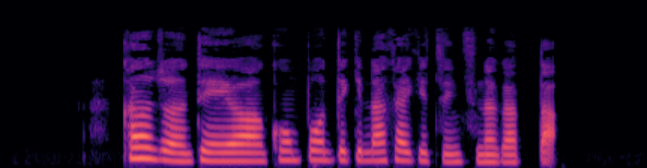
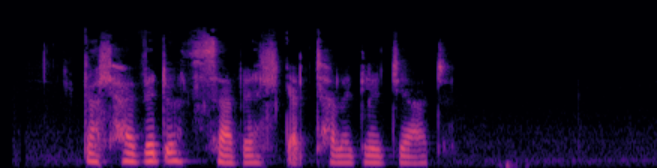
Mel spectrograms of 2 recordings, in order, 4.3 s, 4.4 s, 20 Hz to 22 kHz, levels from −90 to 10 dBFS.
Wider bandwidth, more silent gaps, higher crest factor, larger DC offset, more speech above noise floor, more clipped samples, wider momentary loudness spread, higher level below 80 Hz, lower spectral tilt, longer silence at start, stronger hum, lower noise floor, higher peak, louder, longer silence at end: about the same, 11 kHz vs 11 kHz; neither; about the same, 18 dB vs 20 dB; neither; first, 60 dB vs 37 dB; neither; about the same, 9 LU vs 10 LU; about the same, -78 dBFS vs -76 dBFS; first, -7 dB/octave vs -4 dB/octave; first, 0.8 s vs 0.55 s; neither; first, -85 dBFS vs -70 dBFS; first, -8 dBFS vs -14 dBFS; first, -26 LUFS vs -33 LUFS; second, 0.65 s vs 1.4 s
